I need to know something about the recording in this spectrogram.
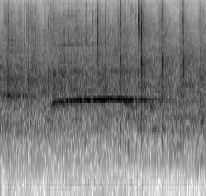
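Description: A referee's whistle blows.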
